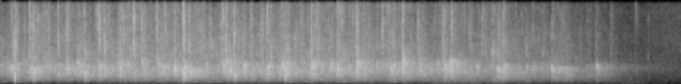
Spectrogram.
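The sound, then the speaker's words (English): Audience applause at a panel event on climate solutions and sustainability in cities: steady, dense clapping that holds for several seconds, then thins and fades out near the end. “So let's give them a hand for their fantastic work.”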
